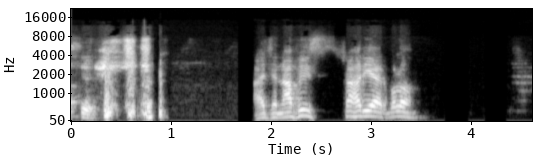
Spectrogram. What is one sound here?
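A middle-aged man speaks through an online call microphone.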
